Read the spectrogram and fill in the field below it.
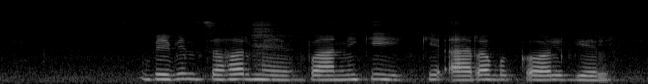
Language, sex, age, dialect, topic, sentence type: Maithili, female, 18-24, Southern/Standard, agriculture, statement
